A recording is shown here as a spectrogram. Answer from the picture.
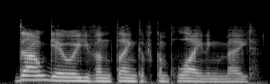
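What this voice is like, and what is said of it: Scornful put-on Australian accent. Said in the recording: “this one boasting an Australian accent and a whole lot of scorn”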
